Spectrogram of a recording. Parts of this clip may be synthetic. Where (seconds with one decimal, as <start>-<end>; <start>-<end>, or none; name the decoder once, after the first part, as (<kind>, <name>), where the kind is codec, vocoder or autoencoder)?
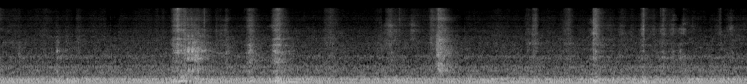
0.0-7.5 (autoencoder, DAC-VAE)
